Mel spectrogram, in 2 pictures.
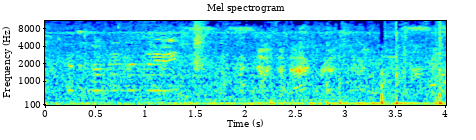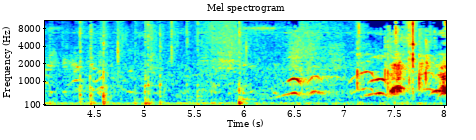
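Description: A horse cantering on sand footing, its hoofbeats faint short thuds over a steady low hum. Voices come up near the end.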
